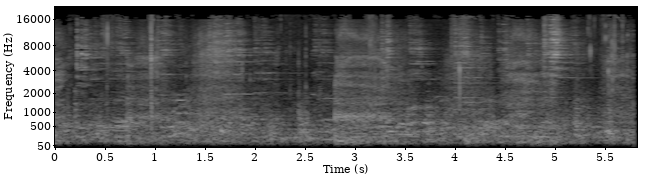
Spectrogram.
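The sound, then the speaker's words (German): Glasses clink together in a toast, several light bright chinks scattered over a few seconds amid a busy background of clatter and low murmuring voices. “Sie klingeln sehr schön.”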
